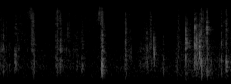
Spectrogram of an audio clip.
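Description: A deck of homemade cards in clear plastic sleeves being shuffled by hand, giving a quiet, irregular series of soft clicks and slaps as the sleeved cards slide and hit one another.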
